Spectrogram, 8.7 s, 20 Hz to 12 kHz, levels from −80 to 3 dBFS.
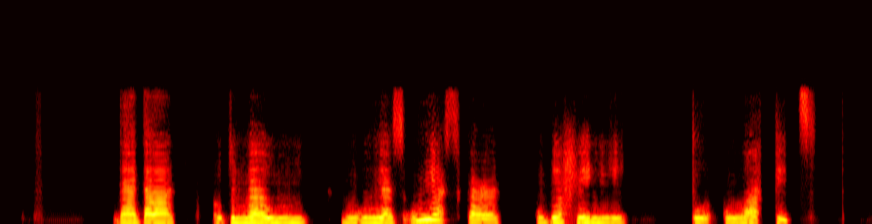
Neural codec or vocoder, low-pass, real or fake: codec, 16 kHz, 0.5 kbps, FreqCodec, smaller model; 7.2 kHz; fake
